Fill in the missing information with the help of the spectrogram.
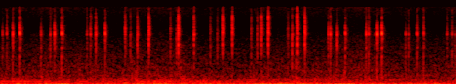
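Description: A small hollow blue plastic Stitch head on a microphone is tapped and scratched with long acrylic nails. Quick, bright clicks and ticks come in uneven bursts over a steady low rumble, with no ring after each tap.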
